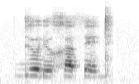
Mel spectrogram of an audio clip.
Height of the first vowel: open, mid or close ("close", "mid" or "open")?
mid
